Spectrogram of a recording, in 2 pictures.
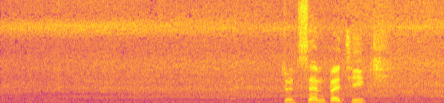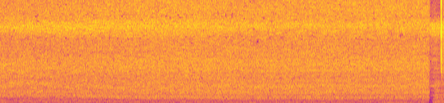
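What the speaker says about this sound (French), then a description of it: "Et juste à côté, on a une petite cascade." A small waterfall in the Australian outdoors gives a steady, even rush of falling water throughout, with a person speaking briefly partway through.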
